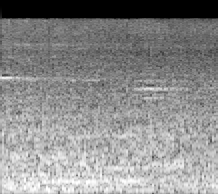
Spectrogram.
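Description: Steady low rumble of road traffic, with faint background voices.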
